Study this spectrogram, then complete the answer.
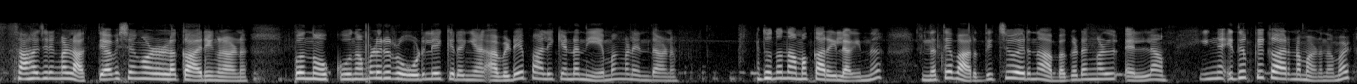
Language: Malayalam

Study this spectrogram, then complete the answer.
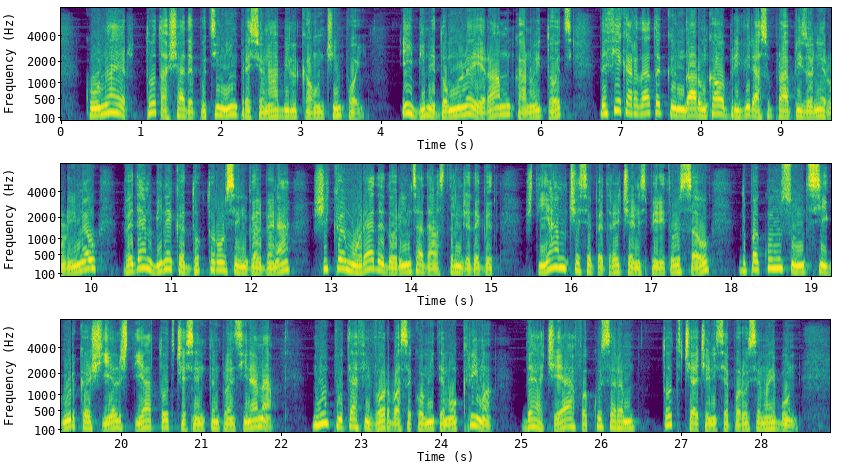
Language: Romanian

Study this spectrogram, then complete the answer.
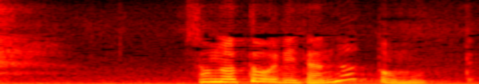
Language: Japanese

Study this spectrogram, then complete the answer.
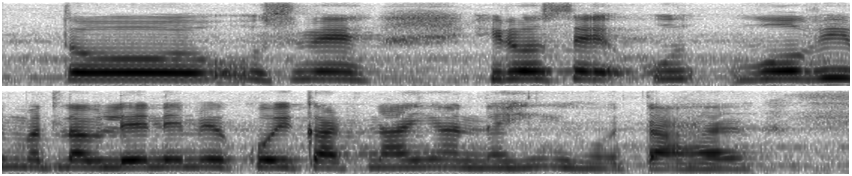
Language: Hindi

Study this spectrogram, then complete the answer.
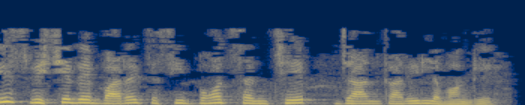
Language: Punjabi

